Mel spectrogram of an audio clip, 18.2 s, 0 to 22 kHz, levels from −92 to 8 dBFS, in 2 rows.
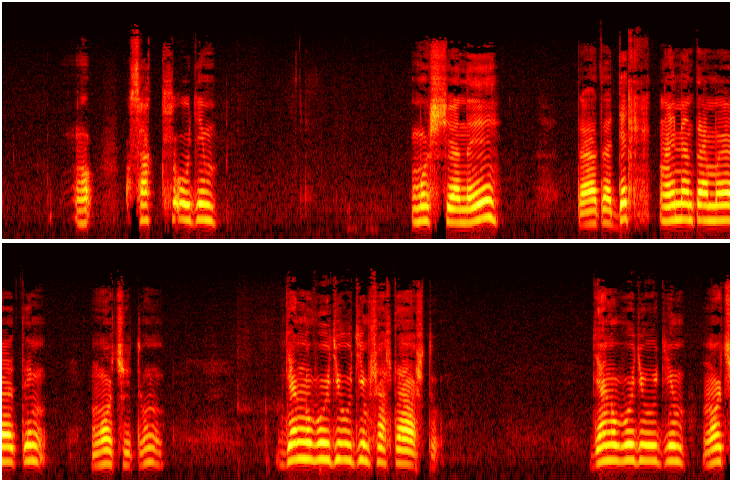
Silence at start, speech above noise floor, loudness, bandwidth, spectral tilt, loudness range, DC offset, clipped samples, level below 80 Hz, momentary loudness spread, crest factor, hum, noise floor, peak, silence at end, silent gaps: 0.9 s; 47 dB; -18 LUFS; 13 kHz; -4 dB/octave; 7 LU; under 0.1%; under 0.1%; -78 dBFS; 16 LU; 18 dB; none; -64 dBFS; -2 dBFS; 0 s; none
